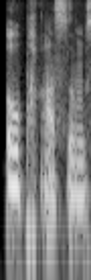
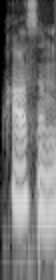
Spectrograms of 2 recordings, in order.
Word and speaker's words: opossum: Apparently, they're called opossums, not possums. Yeah, because it's spelled with an O.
